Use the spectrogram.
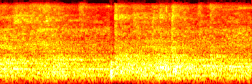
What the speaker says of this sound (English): এটা হচ্ছে গ্রাইন্ডার টাইপের, গ্রাইন্ড করে যেটা মোটা মোটা চায়ের দানাগুলো এটাকে ভেঙে গুঁড়া করে দিচ্ছে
